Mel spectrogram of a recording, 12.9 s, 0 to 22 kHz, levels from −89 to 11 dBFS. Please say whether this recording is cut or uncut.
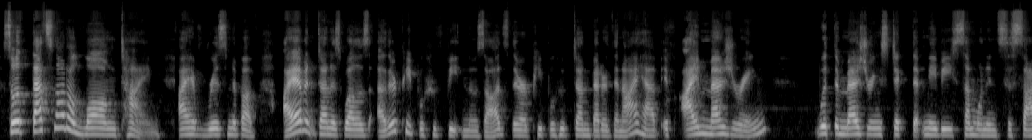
cut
